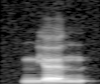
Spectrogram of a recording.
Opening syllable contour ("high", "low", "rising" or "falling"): low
